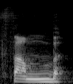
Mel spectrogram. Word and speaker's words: thumb: on your hand thumb it's not thumb it's thumb so yes if you haven't noticed by now we're doing an episode about the silent B you might have the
